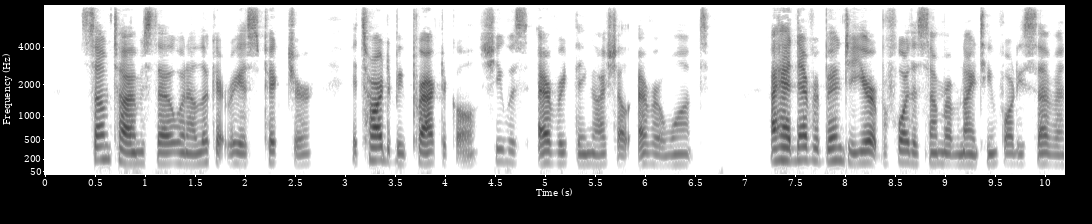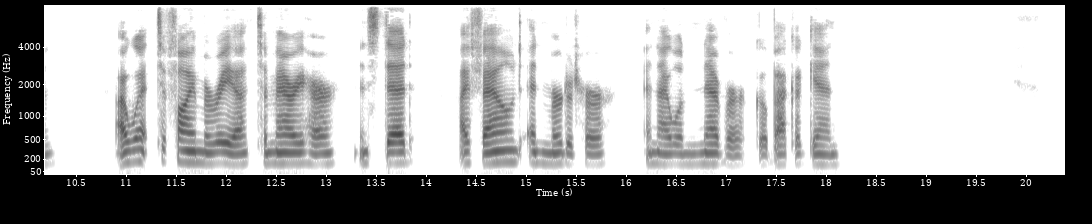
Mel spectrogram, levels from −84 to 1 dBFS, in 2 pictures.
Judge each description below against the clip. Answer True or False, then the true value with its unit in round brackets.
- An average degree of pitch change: False (2.1 semitones)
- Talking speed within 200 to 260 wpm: False (155 wpm)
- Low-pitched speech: False (145 Hz)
